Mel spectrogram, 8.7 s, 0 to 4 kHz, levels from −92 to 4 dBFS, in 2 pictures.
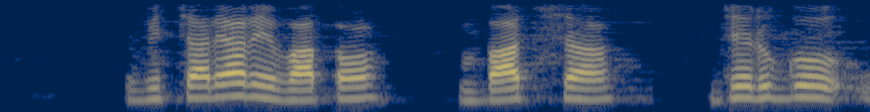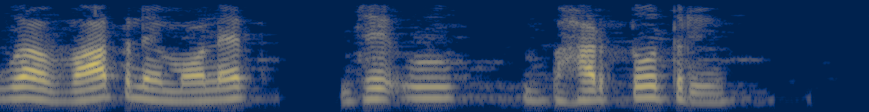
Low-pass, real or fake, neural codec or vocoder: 3.6 kHz; real; none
